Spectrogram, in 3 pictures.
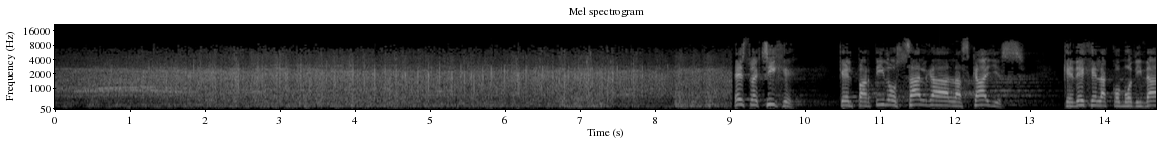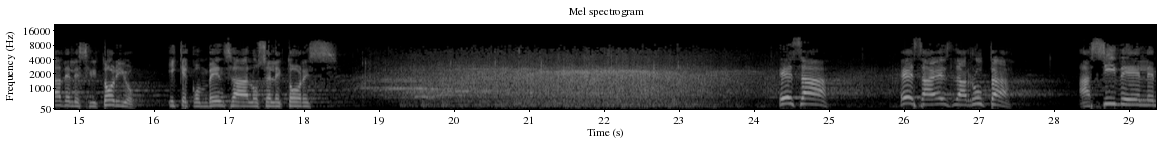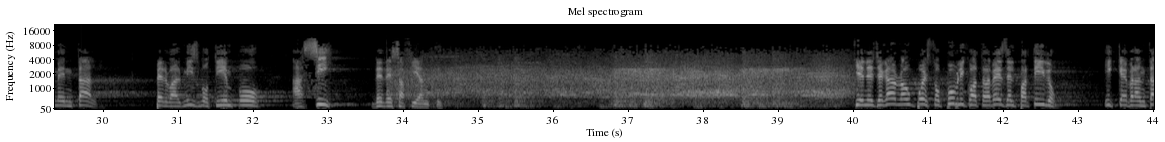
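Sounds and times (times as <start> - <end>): large crowd applauding: 0.0 - 9.1, 18.7 - 26.0, 33.8 - 40.2.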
